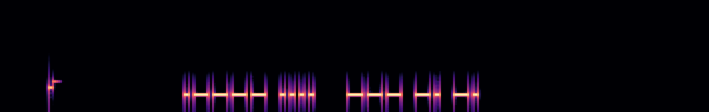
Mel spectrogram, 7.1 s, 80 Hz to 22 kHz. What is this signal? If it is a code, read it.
Morse code, heard as a keyed tone, about 25 wpm, 700 Hz. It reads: 1H ONN
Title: Winter Field Day Exchanges 25wpm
